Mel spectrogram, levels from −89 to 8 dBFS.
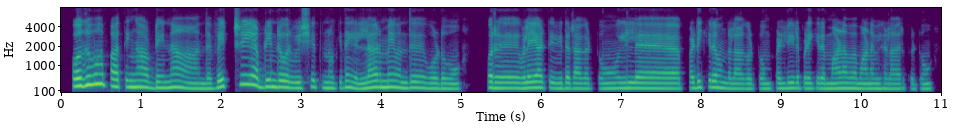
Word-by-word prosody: பொதுவா 300 +6 +8
பார்த்தீங்க 235 -2 +2
அப்டீன்னா, 205 +1 +1 0.3
அந்த 180 0 -1
வெற்றி 245 +8 +1
அப்டீன்ற 235 -1 +2
ஒரு 200 - 0
விஷயத்த 200 +1 -4
நோக்கி 190 0 -5
தான் 215 -4 0
எல்லாருமே 220 +4 +2
வந்து 200 +1 -1 0.2
ஓடுவோம். 175 -1 -3 0.4
ஒரு 195 -2 +2 0.3
விளையாட்டு 200 0 +1
வீரராகட்டும், 180 -1 -4
இல்ல 195 0 0 0.6
படிக்கிறவங்களாகட்டும், 180 -4 -3
பள்ளியில 185 +1 -3
படிக்கிற 180 0 -3
மாணவ, 185 0 -1
மாணவிகளா 175 0 -4
இருக்கட்டும், 170 -1 -10
190 Hz, 125 wpm, -19 LUFS, 180-220 Hz, 0.6 s, பொதுவா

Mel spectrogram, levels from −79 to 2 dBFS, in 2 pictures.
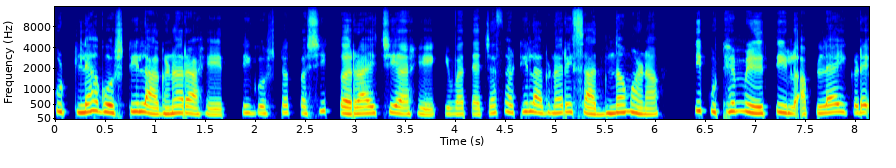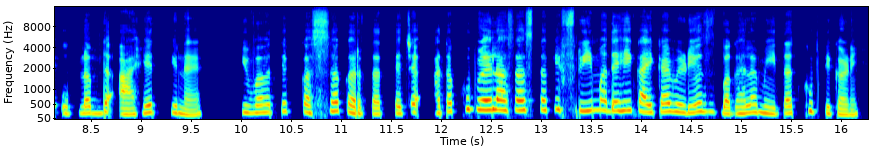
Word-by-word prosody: कुठल्या 255 +1 +2
गोष्टी 255 +2 +4
लागणार 215 0 +3
आहेत, 190 -4 -1 0.2
ती 225 - -3
गोष्ट 215 +2 -5 0.2
कशी 215 +7 -3
करायची 210 +3 +3
आहे. 195 -4 -1
किंवा 190 -1 -4
त्याच्यासाठी 225 +8 -3
लागणारी 230 +1 +1
साधनं 210 +1 +2
म्हणा. 195 -8 +2 0.4
ती 295 - +4
कुठे 260 +1 0
मिळतील? 225 -4 +3
आपल्या 215 +5 +1
ईकडे 240 -2 0
उपलब्ध 210 0 -2
आहेत, 185 +6 0 0.2
की 225 - -1
नाही? 175 -4 -3 0.4
किंवा 235 0 -1
ते - - -3 0.2
कसं 255 +4 0
करतात 200 -5 0
त्याच्या 215 +4 -2 0.2
आता 245 +5 -2
खूप 345 -1 -2
वेळेला 325 0 +7
असं 315 +1 +4
असतं, 315 0 -2
की 340 - 0
फ्रीमध्येही 295 0 0
काही-काही 260 0 +2
व्हिडिओज 260 +1 -1
बघायला 205 +4 0
मिळतात 215 -1 -1
खूप 280 - -3
ठिकाणी, 175 -5 -3
225 Hz, 150 wpm, -23 LUFS, 205-260 Hz, 0.4 s, वेळेला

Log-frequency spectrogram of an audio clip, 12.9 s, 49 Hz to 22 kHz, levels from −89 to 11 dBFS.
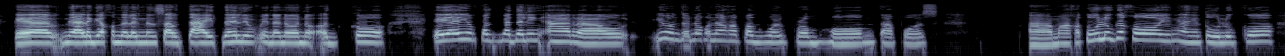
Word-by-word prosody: Kaya 205 +1 +7
nilalagyan 220 +1 +5
ko - - -1
na 220 - +2
lang 215 0 +1
ng 215 0 -3
subtitle 210 +2 +3
yung 230 -1 -1
pinanonood 210 -2 -1 0.2
ko. 230 -3 +1 0.5
Kaya 280 +3 +4
yung 305 -2 -4
'pag 270 -2 -4
madaling 270 +1 -2
araw, 190 -6 +3 0.3
yun 320 -2 -4
do’n 290 - -8
ako 285 - -7
nakakapag-work 240 -4 -4
from 205 -1 -4
home 185 +3 -3
tapos, 190 0 -8 1.0
ah, 170 0 -2
makakatulog 265 - -3
ako. 285 -3 0
'Yon 260 0 -6
nga 235 - -1
yung 220 +1 -8
tulog 210 -2 -3
ko, 245 0 0
220 Hz, 140 wpm, -22 LUFS, 205-255 Hz, 1.0 s, Kaya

